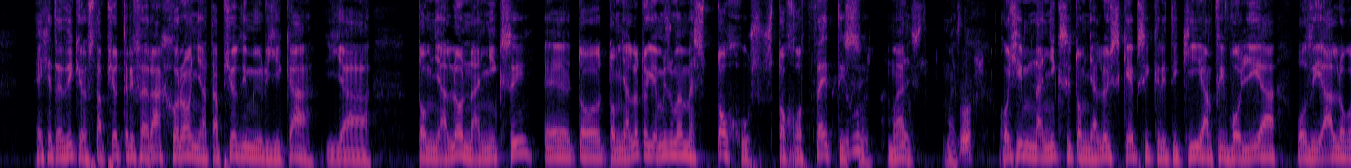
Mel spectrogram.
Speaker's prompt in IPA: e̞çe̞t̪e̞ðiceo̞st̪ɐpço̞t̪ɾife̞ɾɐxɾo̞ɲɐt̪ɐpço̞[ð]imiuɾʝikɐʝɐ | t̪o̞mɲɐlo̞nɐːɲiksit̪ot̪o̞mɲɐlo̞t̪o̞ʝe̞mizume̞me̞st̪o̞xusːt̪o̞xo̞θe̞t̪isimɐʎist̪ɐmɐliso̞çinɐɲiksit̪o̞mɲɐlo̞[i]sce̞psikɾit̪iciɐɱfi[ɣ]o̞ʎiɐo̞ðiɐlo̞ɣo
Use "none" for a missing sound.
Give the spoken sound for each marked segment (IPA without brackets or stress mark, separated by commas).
ð, i, v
